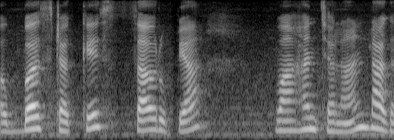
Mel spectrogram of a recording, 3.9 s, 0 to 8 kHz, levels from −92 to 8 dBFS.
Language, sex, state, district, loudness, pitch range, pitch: Chhattisgarhi, female, Chhattisgarh, Raigarh, -19 LUFS, 200-245 Hz, 220 Hz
